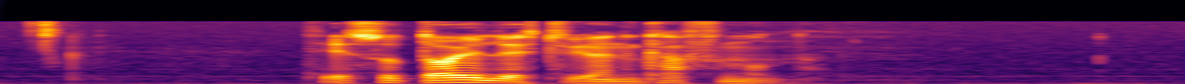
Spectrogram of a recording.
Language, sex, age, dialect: Faroese, male, 15-35, Norðuroyggjar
